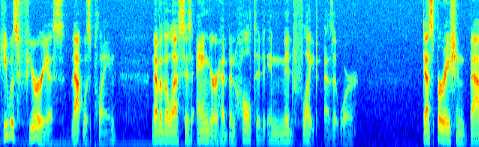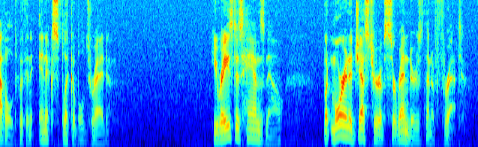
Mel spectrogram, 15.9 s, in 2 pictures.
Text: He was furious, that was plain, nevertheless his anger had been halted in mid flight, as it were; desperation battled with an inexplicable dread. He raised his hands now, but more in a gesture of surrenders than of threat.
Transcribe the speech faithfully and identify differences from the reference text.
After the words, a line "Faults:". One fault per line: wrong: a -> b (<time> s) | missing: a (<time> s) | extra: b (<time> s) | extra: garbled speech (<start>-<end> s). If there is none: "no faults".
He was furious, that was plain, nevertheless his anger had been halted in mid flight, as it were; desperation battled with an inexplicable dread. He raised his hands now, but more in a gesture of surrenders than of threat.
Faults:
no faults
